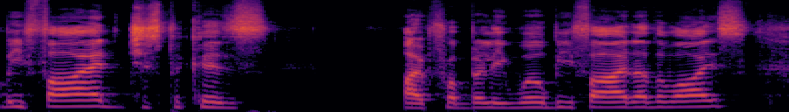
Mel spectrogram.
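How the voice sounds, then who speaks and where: A man with an English accent speaks in a high pitch with monotone, flat intonation. The background is quiet. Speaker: gaming YouTuber. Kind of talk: gameplay commentary. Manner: casual, lots of fillers.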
